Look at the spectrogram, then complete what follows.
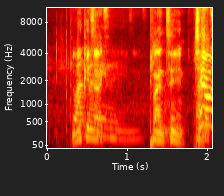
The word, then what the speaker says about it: plantain: word okay PL eight and ta I n plan teen people hope 19 so rice and peas like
